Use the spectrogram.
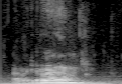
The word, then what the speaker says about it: रम: चक्र भी कहते हैं, जिसका बीज मंत्र का उच्चारण होता है रम।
